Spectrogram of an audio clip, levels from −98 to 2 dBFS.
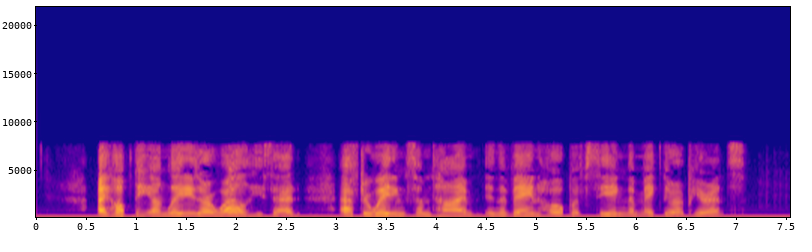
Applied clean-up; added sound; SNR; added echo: none; none; none; none.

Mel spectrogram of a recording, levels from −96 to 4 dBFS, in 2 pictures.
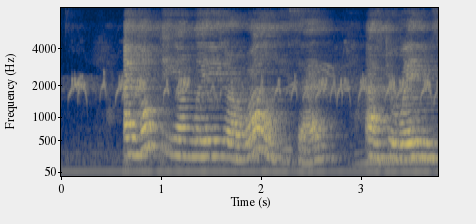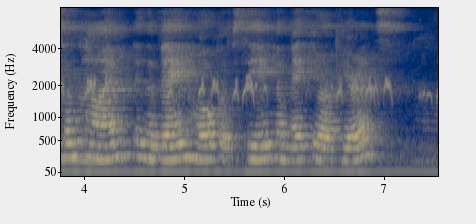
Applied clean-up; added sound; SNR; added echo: none; Livestock, farm animals, working animals; 14 dB; reverberation time 0.6 s.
